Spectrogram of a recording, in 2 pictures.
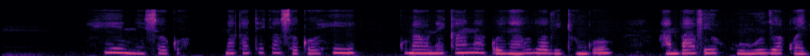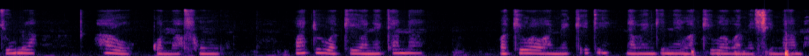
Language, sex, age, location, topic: Swahili, female, 25-35, Nairobi, finance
